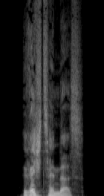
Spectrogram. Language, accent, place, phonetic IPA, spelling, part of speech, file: German, Germany, Berlin, [ˈʁɛçt͡sˌhɛndɐs], Rechtshänders, noun, De-Rechtshänders.ogg
- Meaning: genitive singular of Rechtshänder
